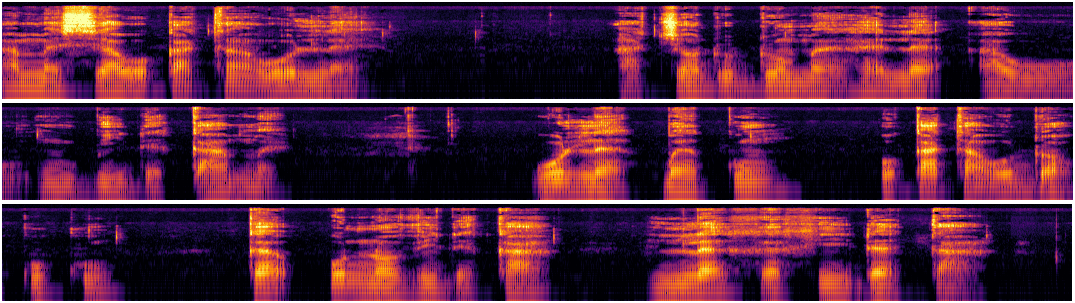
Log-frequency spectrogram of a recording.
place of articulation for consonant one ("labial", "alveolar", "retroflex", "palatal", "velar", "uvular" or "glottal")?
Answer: labial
